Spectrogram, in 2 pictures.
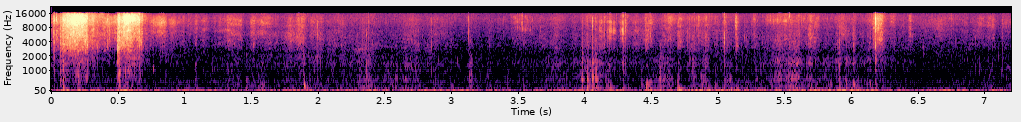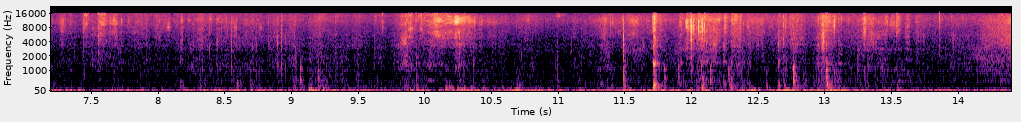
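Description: Gloved hands pressing and smoothing canvas fabric onto a glue-coated fiberglass shell: irregular rubbing and scuffing with scattered taps and knocks.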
